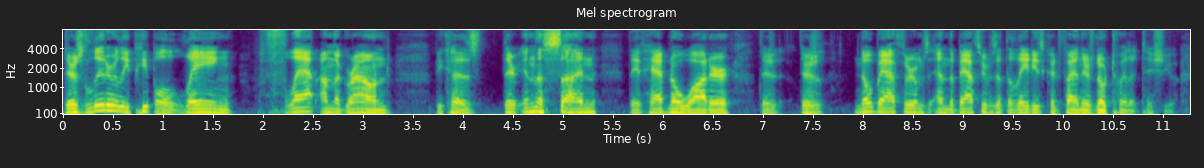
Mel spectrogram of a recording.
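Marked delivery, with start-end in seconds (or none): none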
